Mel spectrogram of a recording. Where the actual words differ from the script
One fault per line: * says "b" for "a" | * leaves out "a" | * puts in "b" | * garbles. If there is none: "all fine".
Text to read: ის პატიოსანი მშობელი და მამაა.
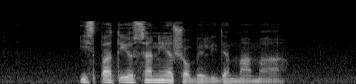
all fine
